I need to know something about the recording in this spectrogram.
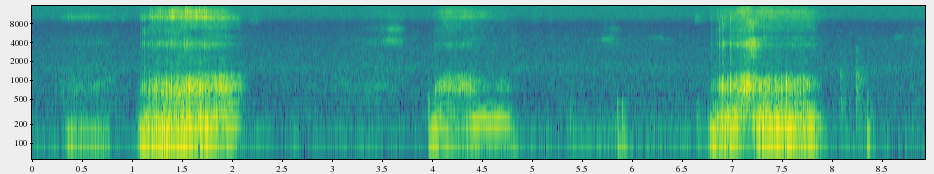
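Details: Snoring from a girl who stayed home from school with a pure cough only, no runny nose and no fever.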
